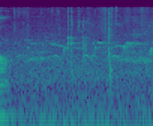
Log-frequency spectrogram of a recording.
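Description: Faint outdoor background with small birds chirping now and then, high and brief, and a couple of faint ticks.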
